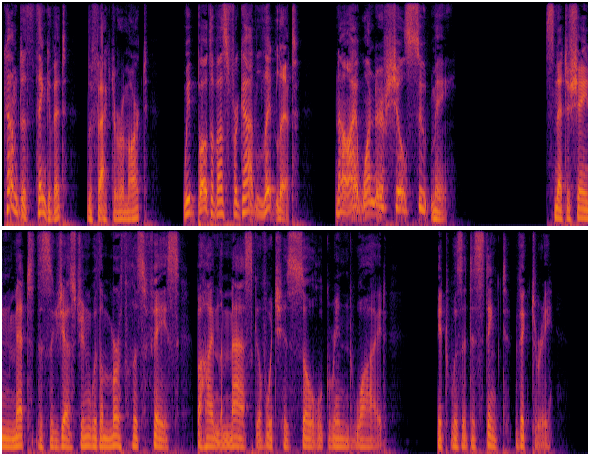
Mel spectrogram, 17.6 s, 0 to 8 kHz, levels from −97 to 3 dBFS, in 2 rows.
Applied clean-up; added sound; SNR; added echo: none; none; none; none.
